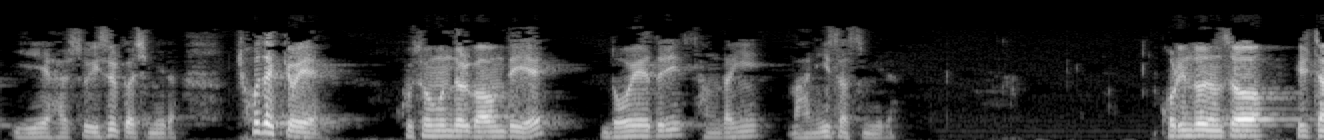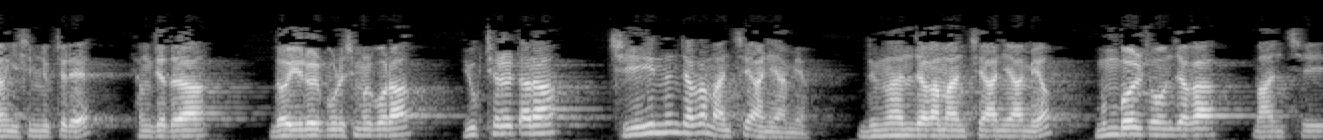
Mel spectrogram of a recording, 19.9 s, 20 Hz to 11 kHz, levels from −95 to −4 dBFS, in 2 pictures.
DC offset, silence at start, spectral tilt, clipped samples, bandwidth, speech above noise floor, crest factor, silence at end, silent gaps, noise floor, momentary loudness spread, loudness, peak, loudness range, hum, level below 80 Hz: under 0.1%; 0.1 s; -8 dB/octave; under 0.1%; 6 kHz; 50 dB; 20 dB; 0 s; none; -70 dBFS; 18 LU; -19 LUFS; 0 dBFS; 12 LU; none; -60 dBFS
